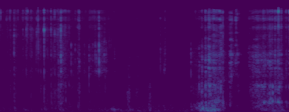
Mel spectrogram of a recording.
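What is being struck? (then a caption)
Bar of soap cut with a knife blade. The edge of a solid rectangular white soap bar, held in the hand, is carved with a metal utility knife blade into thin curls. Quick, crisp scrapes and crunchy crackles sound bright and dry, becoming louder and more continuous in two longer shaving strokes near the end as the thin curls peel away.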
